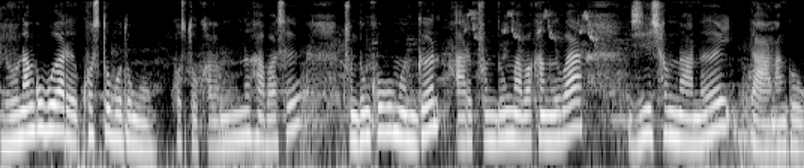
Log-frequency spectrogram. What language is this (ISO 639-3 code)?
brx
